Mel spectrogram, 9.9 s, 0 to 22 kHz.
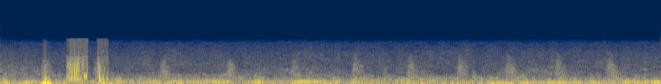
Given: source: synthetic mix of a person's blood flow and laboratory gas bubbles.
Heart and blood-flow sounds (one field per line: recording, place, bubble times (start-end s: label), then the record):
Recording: Doppler ultrasound of blood flow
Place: subclavian vein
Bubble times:
0.98-1.32 s: bubbles
1.45-1.64 s: bubbles
From the record:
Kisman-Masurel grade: 213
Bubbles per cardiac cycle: several, 3 to 8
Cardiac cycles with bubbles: 1 to 10%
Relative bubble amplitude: loud (0.450 to 0.775)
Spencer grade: 1 (occasional bubble signal discernible with the cardiac motion signal, with majority of cardiac periods free of bubbles)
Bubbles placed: anywhere in the cardiac cycle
